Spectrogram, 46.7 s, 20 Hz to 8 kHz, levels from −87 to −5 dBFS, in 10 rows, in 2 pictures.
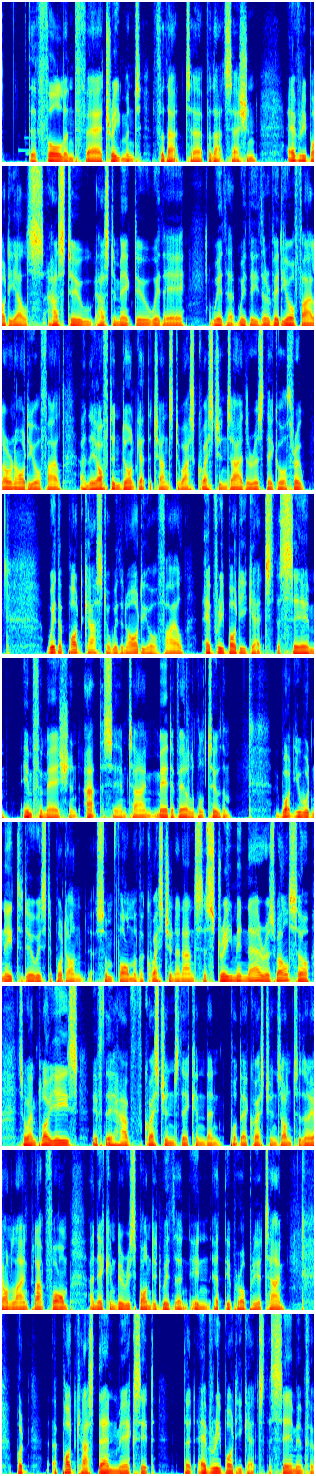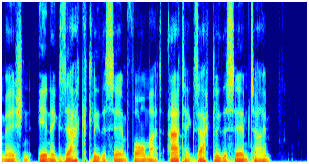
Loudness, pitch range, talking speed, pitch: -21 LUFS, 90-105 Hz, 180 wpm, 95 Hz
